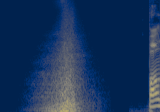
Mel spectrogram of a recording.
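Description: A single whoosh transition sound effect that swells up and fades away over about a second.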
